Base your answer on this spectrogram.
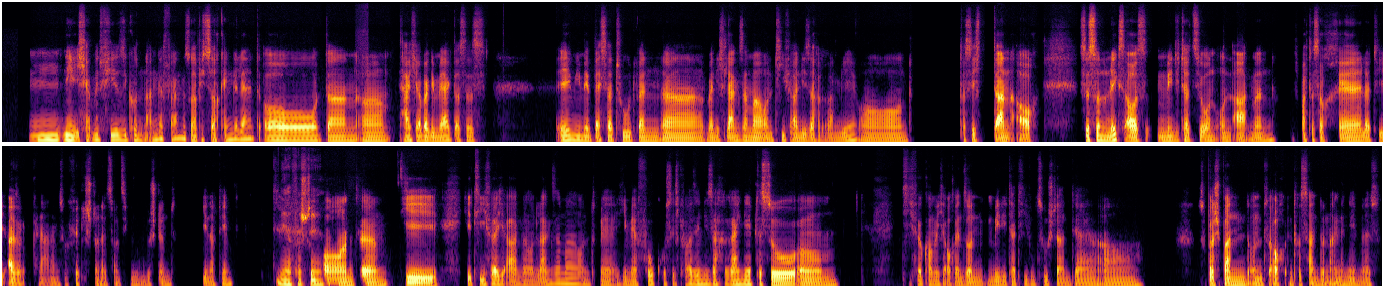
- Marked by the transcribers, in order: other background noise; drawn out: "Und"
- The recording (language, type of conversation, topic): German, podcast, Wie integrierst du Atemübungen oder Achtsamkeit in deinen Alltag?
